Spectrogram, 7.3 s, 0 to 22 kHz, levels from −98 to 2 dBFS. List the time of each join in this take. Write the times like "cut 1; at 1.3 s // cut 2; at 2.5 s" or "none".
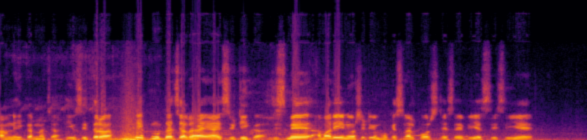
cut 1; at 1.5 s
